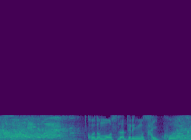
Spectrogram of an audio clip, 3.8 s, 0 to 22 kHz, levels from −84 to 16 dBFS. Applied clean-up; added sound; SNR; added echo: none; none; none; none.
